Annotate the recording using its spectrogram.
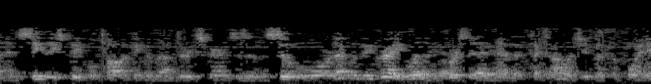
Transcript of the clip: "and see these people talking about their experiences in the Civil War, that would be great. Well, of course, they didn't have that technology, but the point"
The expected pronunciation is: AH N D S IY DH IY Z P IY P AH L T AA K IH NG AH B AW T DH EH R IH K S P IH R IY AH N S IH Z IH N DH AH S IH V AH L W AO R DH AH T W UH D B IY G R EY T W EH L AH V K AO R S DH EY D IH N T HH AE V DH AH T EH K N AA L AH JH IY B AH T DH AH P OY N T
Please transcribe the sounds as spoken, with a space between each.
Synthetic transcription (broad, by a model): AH N S IY DH IY Z P IY P L T AA K IH NG AH B AW T DH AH R IH K S P IH R IY AH N S IH Z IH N DH AH S IH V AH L W AO R DH AH T W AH D B IY G R EY T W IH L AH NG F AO R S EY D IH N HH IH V DH AH T EH K N AA L AH JH IY B AH T DH AH P OY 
